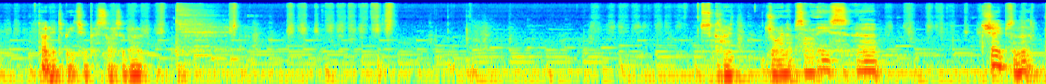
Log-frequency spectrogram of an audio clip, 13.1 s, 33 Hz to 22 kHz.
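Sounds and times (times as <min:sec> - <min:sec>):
brush scrubbing on textured paper: 0:00.0 - 0:00.5, 0:01.7 - 0:02.2, 0:03.6 - 0:05.0, 0:07.3 - 0:08.7, 0:11.0 - 0:12.4
soft background music: 0:00.0 - 0:13.0.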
